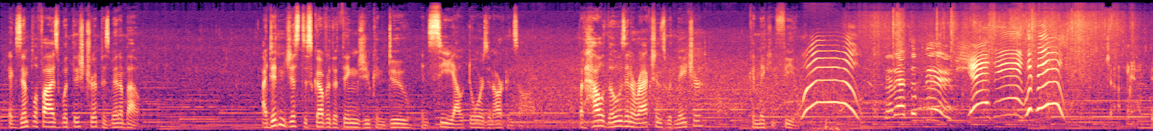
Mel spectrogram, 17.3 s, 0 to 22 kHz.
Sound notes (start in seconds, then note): 12.0 mentor cheering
